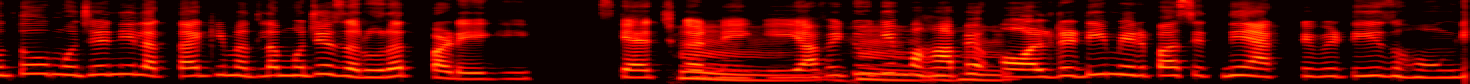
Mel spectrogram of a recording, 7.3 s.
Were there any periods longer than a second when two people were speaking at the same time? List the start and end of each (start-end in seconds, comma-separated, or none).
3.4-5.1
